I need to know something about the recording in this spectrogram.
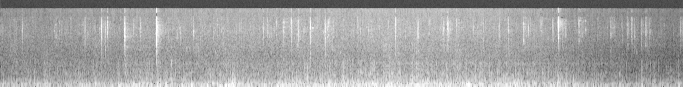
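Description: A crackling fireplace fire: irregular sharp pops and snaps scattered over a steady, soft rumbling hiss, holding an even moderate level throughout with no voices.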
